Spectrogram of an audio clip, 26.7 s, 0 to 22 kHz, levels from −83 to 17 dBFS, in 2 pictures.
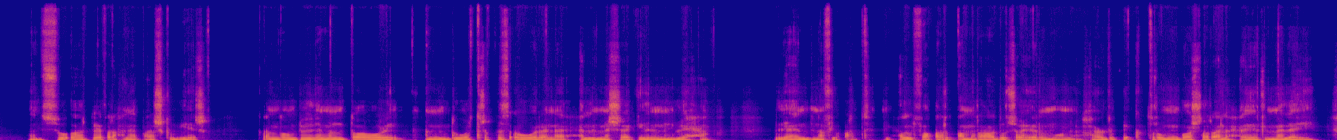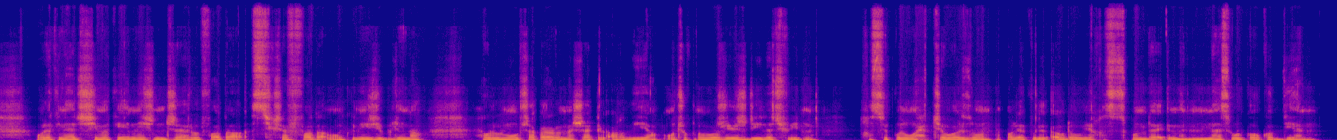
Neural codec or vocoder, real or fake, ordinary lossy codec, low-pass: none; real; none; none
